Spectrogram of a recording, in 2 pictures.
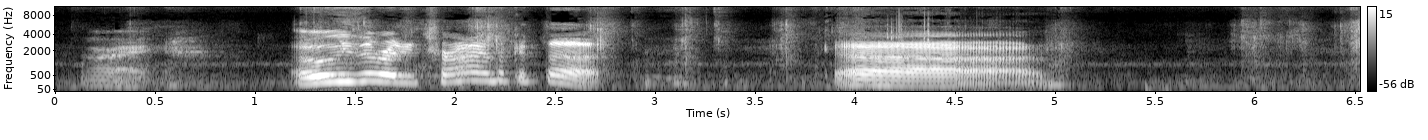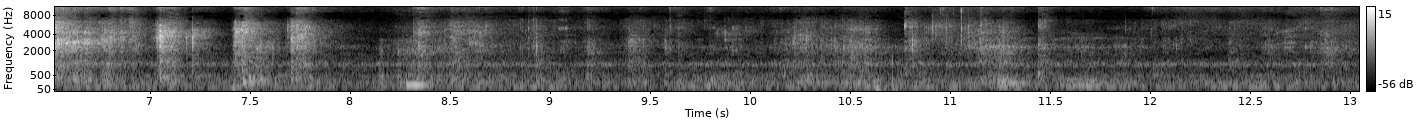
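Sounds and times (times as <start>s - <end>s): faint biting and chewing: 2.7s - 3.9s, 5.7s - 13.0s.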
